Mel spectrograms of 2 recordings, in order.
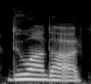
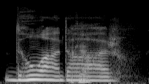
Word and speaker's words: dhuandar: Duandar, let's pronounce it. So, you know, you see these Mughal words. I love pronouncing them because I can speak Urdu. So they are, you've got to say it with a umph. Duandar.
